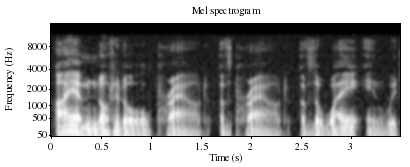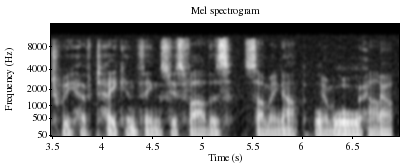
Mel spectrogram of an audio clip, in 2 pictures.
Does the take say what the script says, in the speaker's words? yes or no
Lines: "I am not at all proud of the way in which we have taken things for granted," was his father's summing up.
no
